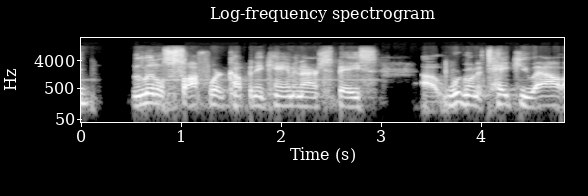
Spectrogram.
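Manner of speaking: plain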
